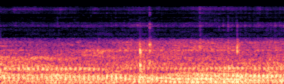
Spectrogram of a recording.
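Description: A steady, low mechanical drone with an even rumble.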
